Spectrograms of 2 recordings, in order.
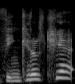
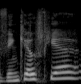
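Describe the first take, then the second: First: The name is said with plain English sounds. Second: The name is said with German-style sounds. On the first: "if it's just Winkelche" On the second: "if it's like German and it's like Winkelche"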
